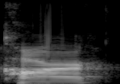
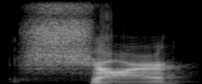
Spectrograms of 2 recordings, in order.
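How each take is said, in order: First: The name starts with a hard k sound. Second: The name starts with a soft sh sound. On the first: The speaker calls it wrong. "not Car" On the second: The speaker calls it right. "My name is pronounced Shar"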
